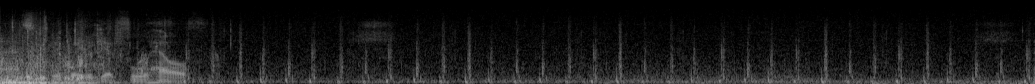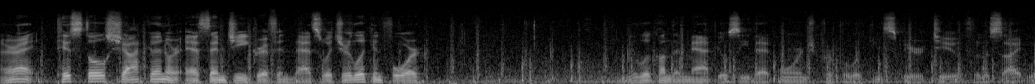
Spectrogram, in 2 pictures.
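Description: Quick footsteps patter steadily over grass.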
